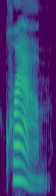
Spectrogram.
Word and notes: cram: krǽm; クラム

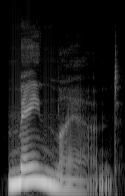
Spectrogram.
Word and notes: mainland: méinlæ`nd; メインランド

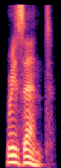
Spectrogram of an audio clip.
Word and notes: resent: rizént; リィゼェント

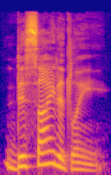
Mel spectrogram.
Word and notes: decidedly: disǽididli; ディサイデドリィ

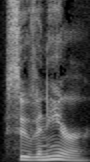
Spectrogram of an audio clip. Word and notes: souvenir: sùːvəníər; スゥベニヤァ

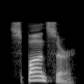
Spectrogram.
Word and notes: sponsor: spɑ’nsə r; スポンサァ

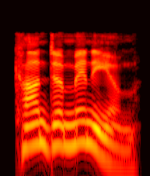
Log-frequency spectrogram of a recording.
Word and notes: condominium: kὰndəmíniəm; カンダミニアム

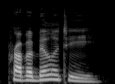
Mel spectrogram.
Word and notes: probability: prὰbəbíləti; プロバビラティ

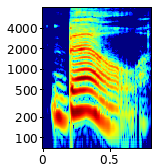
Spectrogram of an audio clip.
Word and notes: belle: bél; ベェゥ

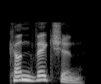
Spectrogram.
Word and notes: conviction: kənvíkʃən; カンビクション

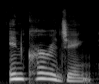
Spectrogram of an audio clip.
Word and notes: encouraging: inkə́ːridʒiŋ; インカーリジン

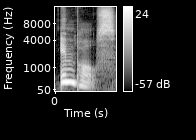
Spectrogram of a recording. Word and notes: impulse: ímpʌls; インパァウス

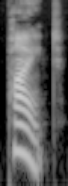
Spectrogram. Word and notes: pint: páint; パァイント

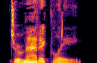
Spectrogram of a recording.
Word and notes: dramatically: drəmǽtikəli; ドラマァティカリィ

